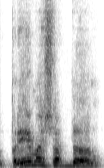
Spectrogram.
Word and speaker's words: prema: basically it is uh so Prema is actually two and a half syllables two and a half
